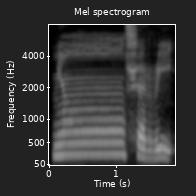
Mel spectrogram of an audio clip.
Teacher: எழுத்துக்கள் 15 எழுத்துக்களில் ஒரு எழுத்து ஷீன் அது வந்திருக்கு இங்க நம்ம இந்த சுகூன் பெற்ற நூனை குன்னா செய்து ஓதணும் மூக்கில் பாதியாக மறைத்து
